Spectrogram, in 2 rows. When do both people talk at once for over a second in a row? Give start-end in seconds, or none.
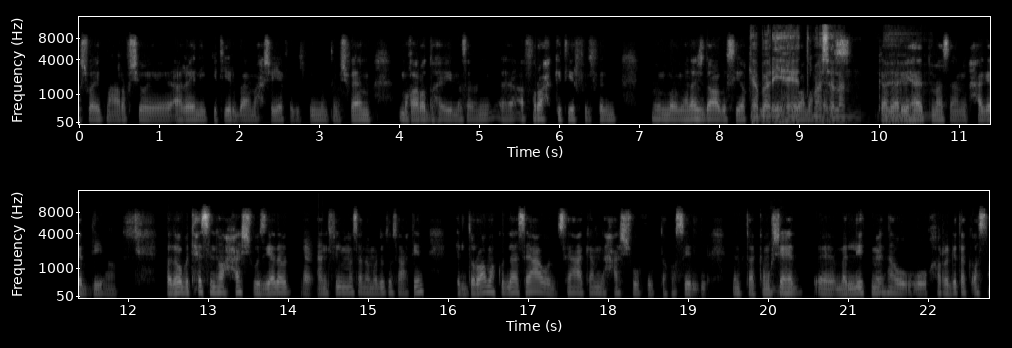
8.4-10.6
